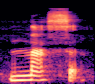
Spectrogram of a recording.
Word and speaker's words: nasça: Nós falamos nasça. Nós não falamos nasça. Então, aqui a gente não consegue ouvir o som do S.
